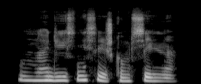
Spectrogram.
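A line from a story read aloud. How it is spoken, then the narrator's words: Gloomy. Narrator (Russian): мрачно отозвалась я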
